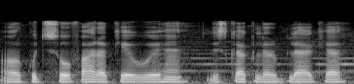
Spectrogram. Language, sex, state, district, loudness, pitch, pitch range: Hindi, male, Jharkhand, Ranchi, -16 LUFS, 110 Hz, 110-115 Hz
